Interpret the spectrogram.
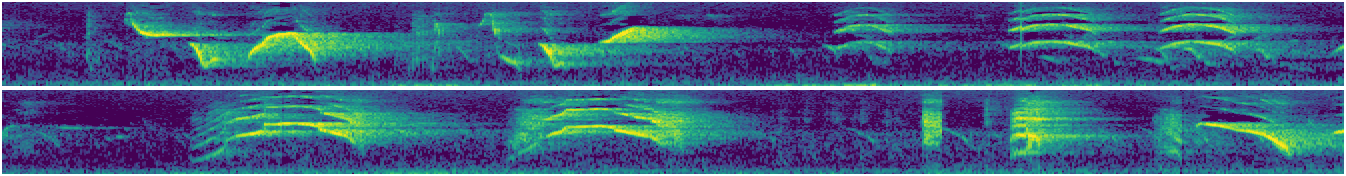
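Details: Lyrebird singing for birdsong tutoring: swooping whistles that rise and fall, some paired or stacked, delivered in bursts separated by short pauses, over a steady faint background hum.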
